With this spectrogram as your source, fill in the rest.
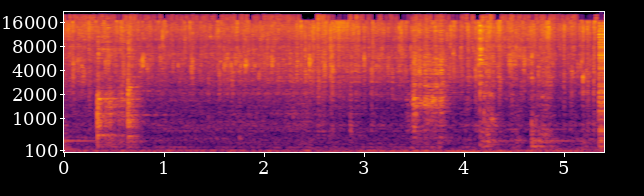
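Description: Cut pointed gourd (potol) fries in hot oil in a pan, giving a bright, constant sizzle broken by sharp scraping and clattering stirs, loud and close with no talking.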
